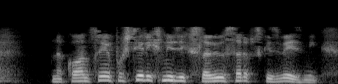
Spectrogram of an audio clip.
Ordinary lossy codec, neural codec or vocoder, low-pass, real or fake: MP3, 24 kbps; codec, 16 kHz, about 1 kbps, DyCAST, with the encoder's durations; 7.2 kHz; fake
